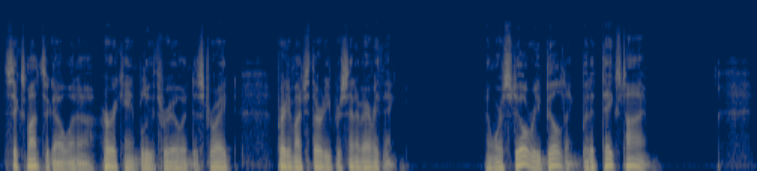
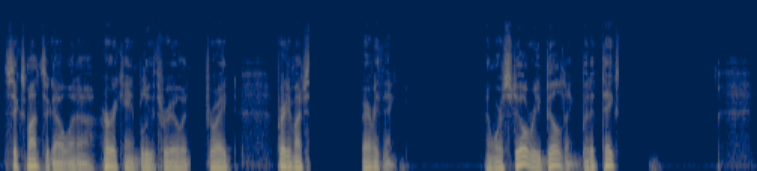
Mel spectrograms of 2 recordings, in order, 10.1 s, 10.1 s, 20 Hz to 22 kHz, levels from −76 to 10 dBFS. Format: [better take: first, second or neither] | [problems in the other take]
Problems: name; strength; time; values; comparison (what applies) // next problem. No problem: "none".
first | audio cutting out; at 2.5 s, at 4 s for 0.5 s and at 8 s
